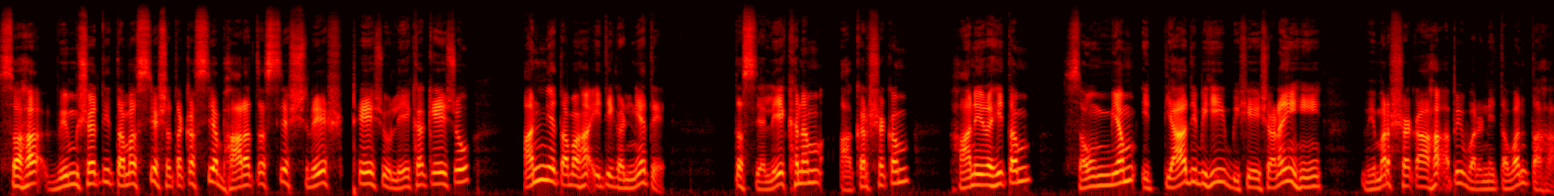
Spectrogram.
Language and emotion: Sanskrit, neutral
